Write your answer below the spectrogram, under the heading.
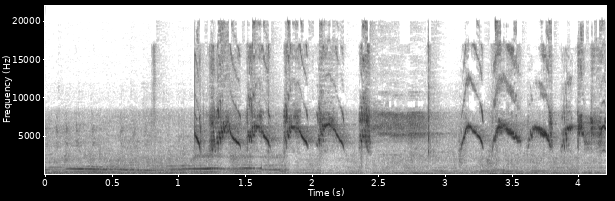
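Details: Magpie-robin song provoking a rival: after a soft lower whistle, a lively string of high, arching whistled notes repeated about three to four per second.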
